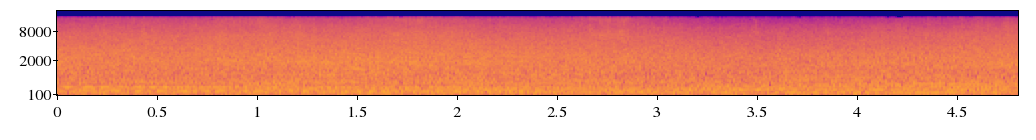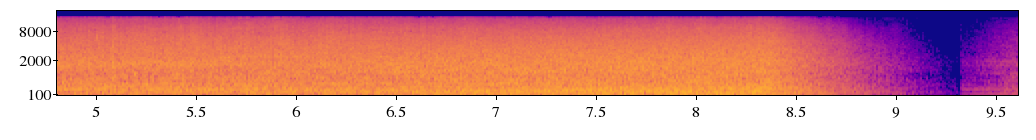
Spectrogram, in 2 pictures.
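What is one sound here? Racing car engines roar in a pack at high speed.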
